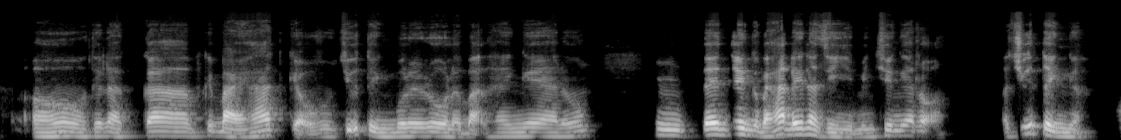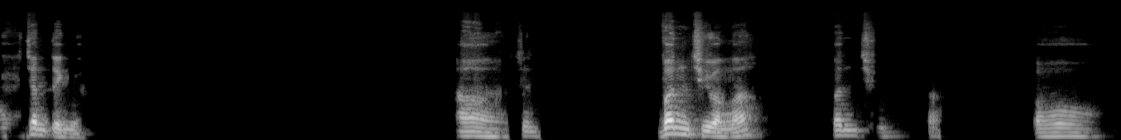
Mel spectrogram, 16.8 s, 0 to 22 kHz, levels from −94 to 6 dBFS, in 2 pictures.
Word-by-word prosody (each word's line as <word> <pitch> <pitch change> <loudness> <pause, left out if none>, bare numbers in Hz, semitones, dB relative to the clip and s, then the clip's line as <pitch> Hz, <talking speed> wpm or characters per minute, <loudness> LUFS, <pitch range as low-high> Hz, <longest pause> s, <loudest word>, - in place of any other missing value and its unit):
Ồ, 115 0 -1
thế 125 - -3
là 115 -2 -3
ca 130 -1 +2
cái - - -7
bài 100 0 +5
hát, 140 +6 +1
kiểu, 105 +2 -3
chữ - - 0
tình 110 -2 -2
bolero 120 0 +1
là 105 -2 -3
bạn - - -3
hay 115 0 -7
nghe, 120 -1 -2
đúng 120 +2 -5
hông? 140 +1 -9 0.4
Ừm, 155 -2 -1
tên 165 0 +8
tên 175 -3 +4
của 140 - -1
bài 125 - +4
hát 175 - +8
đấy 165 0 +6
là 170 -2 +4
gì 115 -4 -4
nhỉ? 105 - -6
Mình 105 +2 -9
chưa 145 +7 -4
nghe 145 0 -2
rõ, 140 - -5 0.4
ờ, - - -14
"Trữ 395 - -2
tình" 115 -1 +3
à, 105 - -8 0.3
à, 120 - -21
"Chân 160 -3 +2
tình" 105 -2 -4
à? 95 - -38 2.7
Ờ, 120 -4 -5
chân 130 -1 -14 0.9
Vân 185 -2 +8
Trường 125 -7 0
á? 115 - 0 0.7
Vân 145 0 -7
Trường, 120 -4 -18 0.3
ờ. - - -19 0.7
Ồ, 115 -1 -9
120 Hz, 170 wpm, -21 LUFS, 115-140 Hz, 2.7 s, tên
